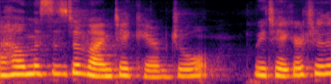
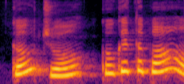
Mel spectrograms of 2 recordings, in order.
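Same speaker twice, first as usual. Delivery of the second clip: higher-pitched, lightly raised call; mild storybook yell; 7 semitones higher, 3 dB louder than usual. A narrator's reading. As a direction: call out eagerly without really shouting. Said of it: "I yell".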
